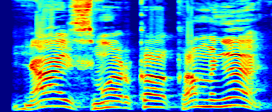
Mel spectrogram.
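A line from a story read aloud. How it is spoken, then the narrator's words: Dull low boom. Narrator (Russian): Глухо прогудел Лавр Федотович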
